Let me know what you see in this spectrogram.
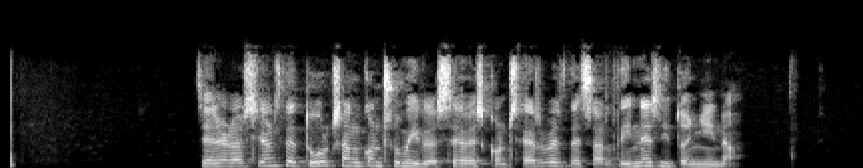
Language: Catalan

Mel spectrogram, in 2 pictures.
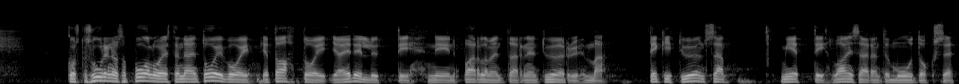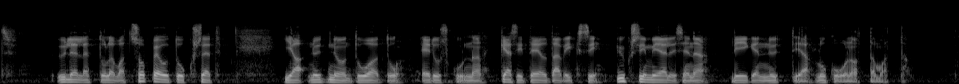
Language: Finnish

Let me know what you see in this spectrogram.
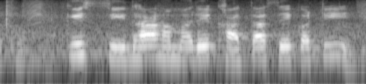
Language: Bhojpuri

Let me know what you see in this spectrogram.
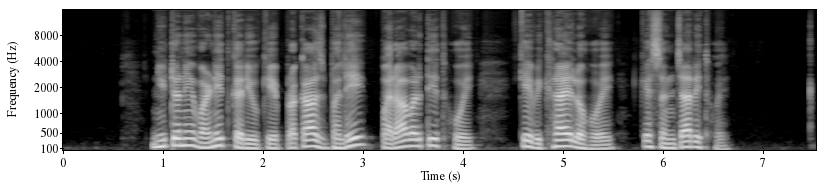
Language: Gujarati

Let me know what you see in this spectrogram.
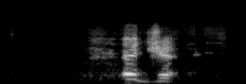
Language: Kabyle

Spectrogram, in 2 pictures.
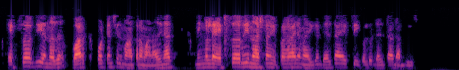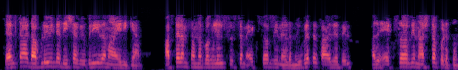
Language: Malayalam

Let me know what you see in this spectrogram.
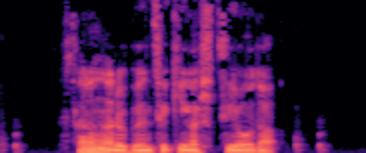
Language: Japanese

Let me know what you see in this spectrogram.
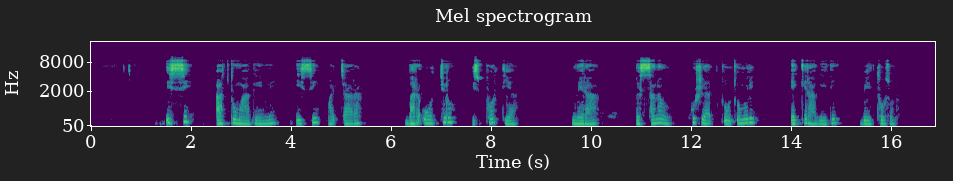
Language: Wolaytta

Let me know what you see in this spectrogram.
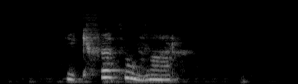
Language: Kabyle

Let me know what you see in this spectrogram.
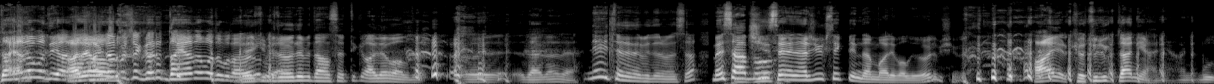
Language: Turkish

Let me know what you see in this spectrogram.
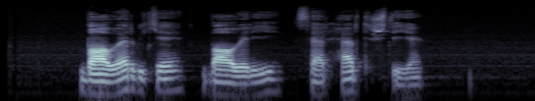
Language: Kurdish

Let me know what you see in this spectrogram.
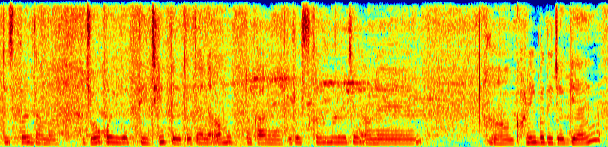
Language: Gujarati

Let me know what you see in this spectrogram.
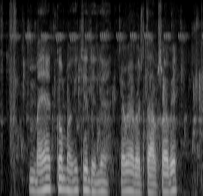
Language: Kalenjin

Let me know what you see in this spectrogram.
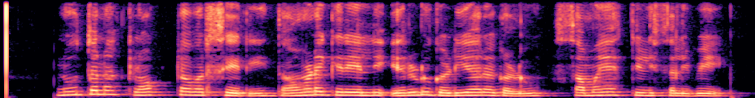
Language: Kannada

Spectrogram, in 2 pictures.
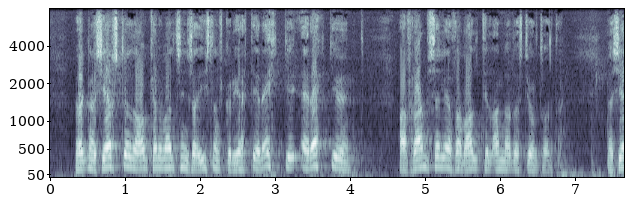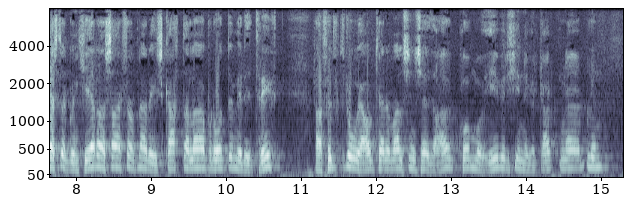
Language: Icelandic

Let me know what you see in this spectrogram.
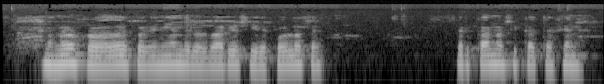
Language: Spanish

